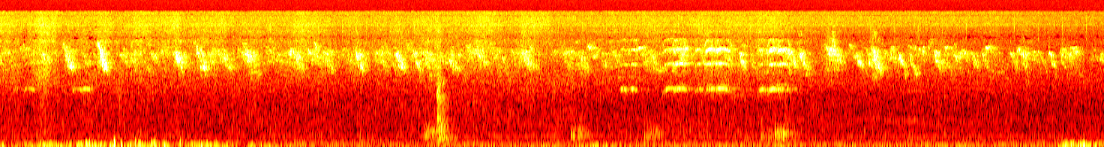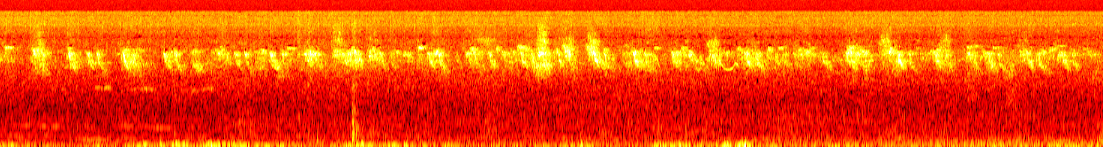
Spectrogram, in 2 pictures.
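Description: Faint chirping of small birds, a quick, continuous run of short high chirps, with occasional low rumbles underneath.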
